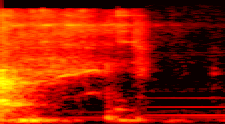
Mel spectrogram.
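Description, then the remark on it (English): A dog named Bailey barks twice in quick succession, two short, fairly loud woofs with no one speaking over them. “For those at home, Bailey's my dog and he's a really sweet boy. He just likes to talk.”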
